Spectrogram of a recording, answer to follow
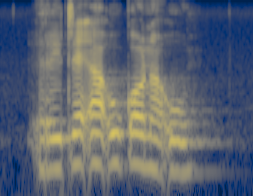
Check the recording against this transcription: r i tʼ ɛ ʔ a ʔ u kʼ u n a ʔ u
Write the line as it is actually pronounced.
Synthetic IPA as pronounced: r i tʼ ɛ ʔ a ʔ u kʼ ɔ n a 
